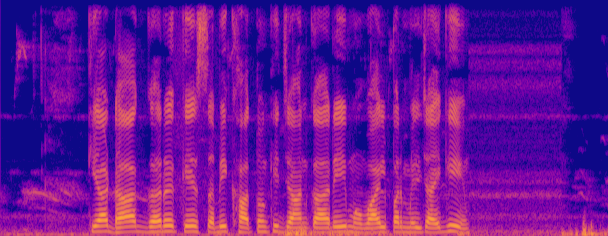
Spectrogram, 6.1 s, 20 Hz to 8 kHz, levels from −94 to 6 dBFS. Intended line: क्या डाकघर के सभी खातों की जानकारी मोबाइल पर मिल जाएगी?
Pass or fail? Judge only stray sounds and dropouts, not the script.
pass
